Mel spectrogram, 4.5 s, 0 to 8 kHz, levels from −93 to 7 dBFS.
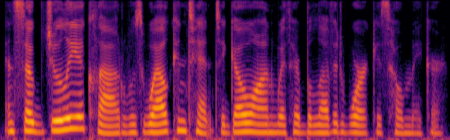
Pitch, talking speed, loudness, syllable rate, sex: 175 Hz, 225 wpm, -19 LUFS, 5.0 syllables/s, female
